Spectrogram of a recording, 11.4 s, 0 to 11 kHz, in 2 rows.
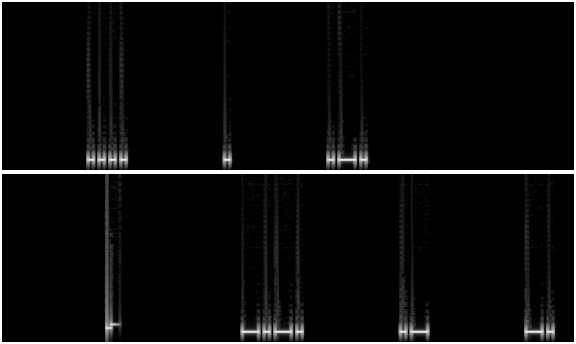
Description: Morse code, heard as a keyed tone, about 22 wpm, spaced as for 8 wpm, 700 Hz. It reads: HER CAN
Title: 6x Character Spacing - Top 100 Words - 22wpm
